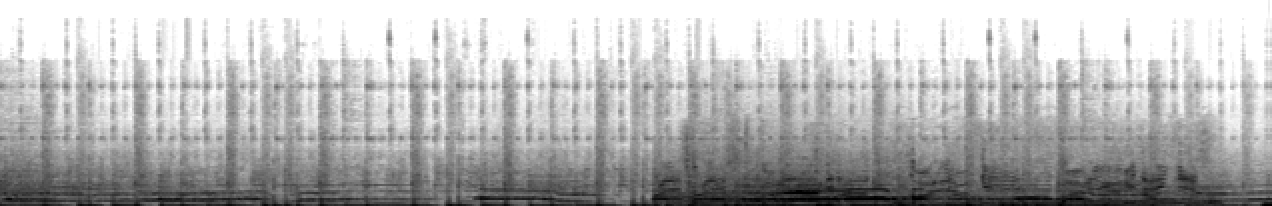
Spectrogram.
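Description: A car drifting at a drift school, with the driver using the handbrake through transitions. The engine revs loudly and continuously under sustained skidding and tire squeal, heard nearby.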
